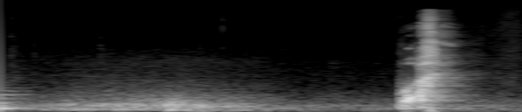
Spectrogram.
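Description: A low, muffled rumble of chairs dragging across a hardwood floor upstairs, then a brief, loud scraping squeak as a chair is pushed, fading away quickly. No one speaks.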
